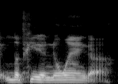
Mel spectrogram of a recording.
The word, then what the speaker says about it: Lupita Nyong'o: That's why it's so important when we see a Black woman like a Lupita Nyong'o. I'm sorry. Did I pronounce her name correctly?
